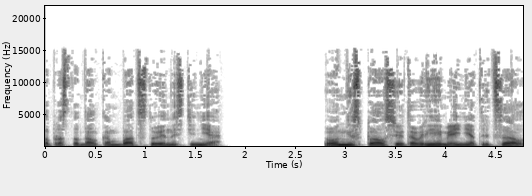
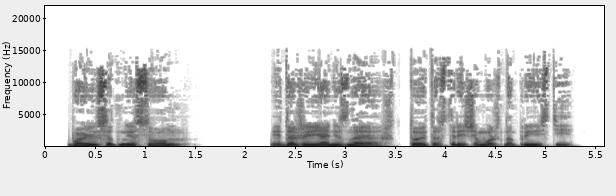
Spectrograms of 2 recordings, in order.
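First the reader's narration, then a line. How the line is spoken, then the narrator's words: Tired reply. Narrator (Russian): не менее устало ответил прапор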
